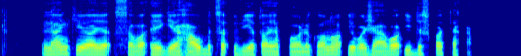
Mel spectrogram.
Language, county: Lithuanian, Alytus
